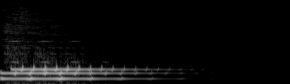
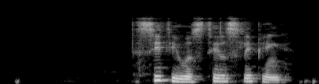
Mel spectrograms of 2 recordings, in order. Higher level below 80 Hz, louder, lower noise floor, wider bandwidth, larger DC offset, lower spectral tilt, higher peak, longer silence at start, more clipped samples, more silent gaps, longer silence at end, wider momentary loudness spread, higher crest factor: second, -76 dBFS vs -58 dBFS; second, -28 LUFS vs -18 LUFS; first, -89 dBFS vs -74 dBFS; first, 20 kHz vs 10 kHz; neither; about the same, -5 dB/octave vs -4 dB/octave; second, -14 dBFS vs -2 dBFS; second, 0 s vs 0.15 s; neither; neither; first, 1.35 s vs 0.3 s; first, 19 LU vs 7 LU; about the same, 18 dB vs 20 dB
